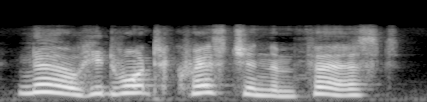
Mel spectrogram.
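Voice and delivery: high, loud interjection; cutting in. A narrator's reading. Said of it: "Hermione cut in".

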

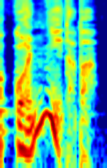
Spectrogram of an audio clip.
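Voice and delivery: mild mock outburst; angry snap. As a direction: drive her off in anger. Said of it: "许大气急了".

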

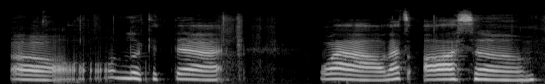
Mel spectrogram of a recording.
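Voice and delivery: usual speaking voice

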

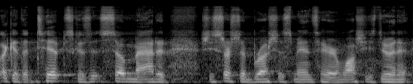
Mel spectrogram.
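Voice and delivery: usual speaking voice

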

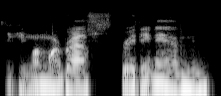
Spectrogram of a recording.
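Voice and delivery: unhurried, even meditation voice with long pauses; steady, calming body-scan delivery; guided meditation. Real, not acted. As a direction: guide listeners gently through breath and body.

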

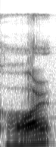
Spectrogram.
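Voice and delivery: كار said again loud; model word repeated. Shown as a demonstration. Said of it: "كلمة".

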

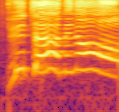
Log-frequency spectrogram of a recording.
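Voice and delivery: loud, high angry outburst; frustrated shout. Real, not acted. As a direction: yell at the game in frustration. Gamer dies, rages at game.

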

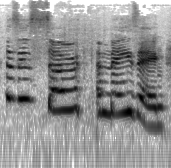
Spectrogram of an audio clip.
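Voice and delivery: high, slow, drawn-out delight; gushing. Real, not acted. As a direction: gush over it, stretching the words. Gushing over gifted jumper.

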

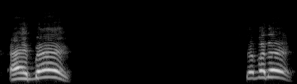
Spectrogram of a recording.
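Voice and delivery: loud call across the house, high. Real, not acted. Husband calling his wife from another room, loud high call. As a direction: shout for his wife who's out of earshot.

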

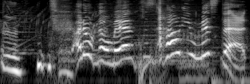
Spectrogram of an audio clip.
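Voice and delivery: laughing disbelief. Real, not acted.

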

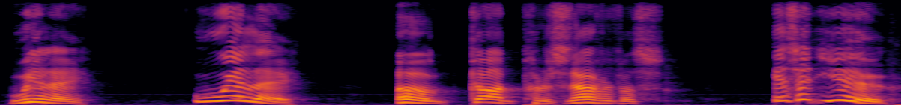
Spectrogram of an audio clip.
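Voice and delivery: put-on high, loud cry of an overwhelmed old man; stammering, deeply moved. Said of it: "It came out with a sort of stammering".

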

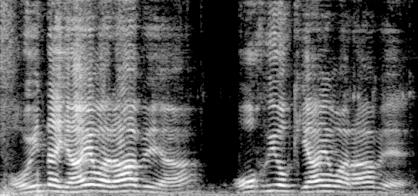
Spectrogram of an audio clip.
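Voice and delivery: loud, high-pitched complaining; exasperated rant. Real, not acted. Gamer ranting about weapons without ammo, exasperated. Rants at useless game weapons.

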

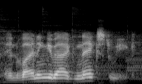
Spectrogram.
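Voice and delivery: ordinary talk, nothing marked

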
